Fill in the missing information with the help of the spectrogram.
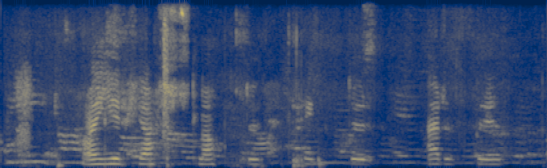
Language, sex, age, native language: Icelandic, female, 18-19, Icelandic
